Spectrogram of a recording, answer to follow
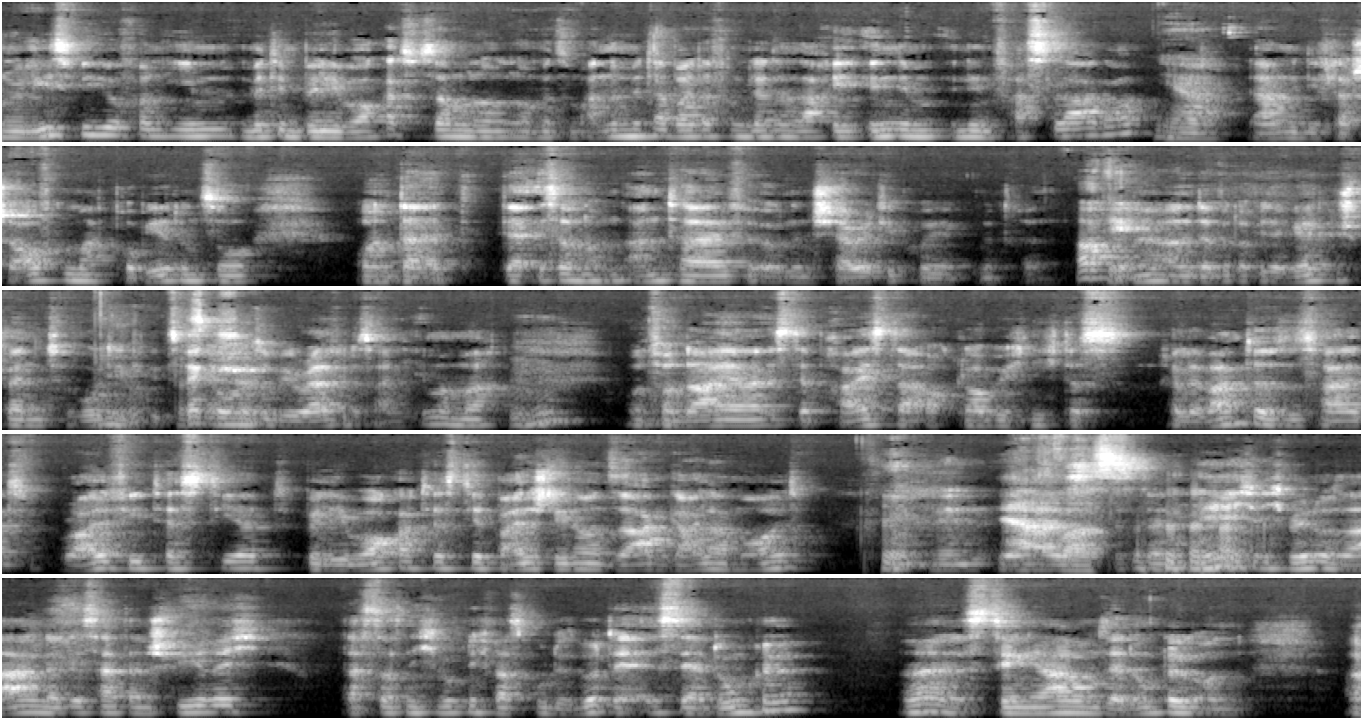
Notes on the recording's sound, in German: Leide kam es in der Folge zu unerwarteten technischen Problemen, weshalb die Aufnahmequalität sehr zu Wünschen übrig lässt.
